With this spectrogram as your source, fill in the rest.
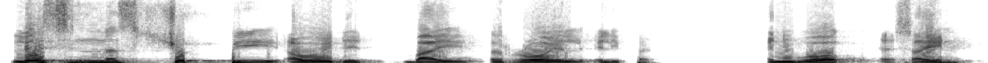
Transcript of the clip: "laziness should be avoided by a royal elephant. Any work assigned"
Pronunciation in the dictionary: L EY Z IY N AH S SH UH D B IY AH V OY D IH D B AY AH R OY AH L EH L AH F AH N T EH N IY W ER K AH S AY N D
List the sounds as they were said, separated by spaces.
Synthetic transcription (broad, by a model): L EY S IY N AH S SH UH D B IY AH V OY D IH D B AY AH R OY AH L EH L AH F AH T EH N IY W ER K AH S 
